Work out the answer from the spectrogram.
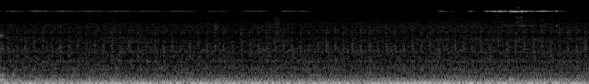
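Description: Cars idling in traffic stopped at a red light: a steady low engine rumble.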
